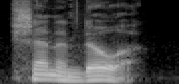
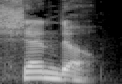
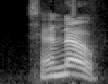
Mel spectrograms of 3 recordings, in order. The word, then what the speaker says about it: Shenandoah: I had a girlfriend that lived in a town that is written on paper, Shenandoah. If you go into this town and pronounce it Shenandoah, they're going to follow you around and see you wait till you leave. – Yeah. – It's Shendo.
